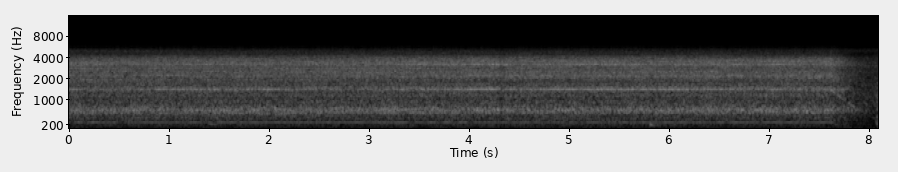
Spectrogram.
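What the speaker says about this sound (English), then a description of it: "this way I'm not holding the heat tool on one spot and it's not going to burn" A heat tool blows with a steady, loud whirring hum while drying a damp watercolor coffee filter flower, running continuously up close before cutting off at the very end.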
